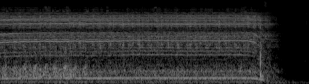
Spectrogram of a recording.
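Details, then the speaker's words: Varney 2-8-0 Canadian Pacific Consolidation model locomotive after freeing a stiff drive and regreasing: a clean, steady high whine and even buzz at full power, picking up from all wheels, so the motor runs normally. "now that is full power it's picking up from all wheels"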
